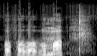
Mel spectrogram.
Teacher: त थ द ध न जो है ये दंत में आ जाता है, प फ ब भ म ओष्ठ में आ जाता है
